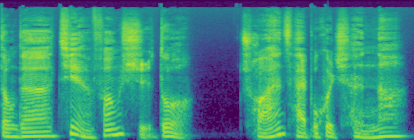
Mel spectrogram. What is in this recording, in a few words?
loading zh-hant; Cookie Run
